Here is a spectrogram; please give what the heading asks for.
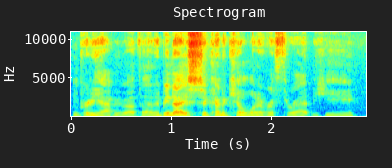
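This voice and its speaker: A man's voice: mid-range voice, rapid-fire. Laid-back man chatting through a game. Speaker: podcast co-host playing an online card game. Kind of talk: casual gameplay commentary with a partner.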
